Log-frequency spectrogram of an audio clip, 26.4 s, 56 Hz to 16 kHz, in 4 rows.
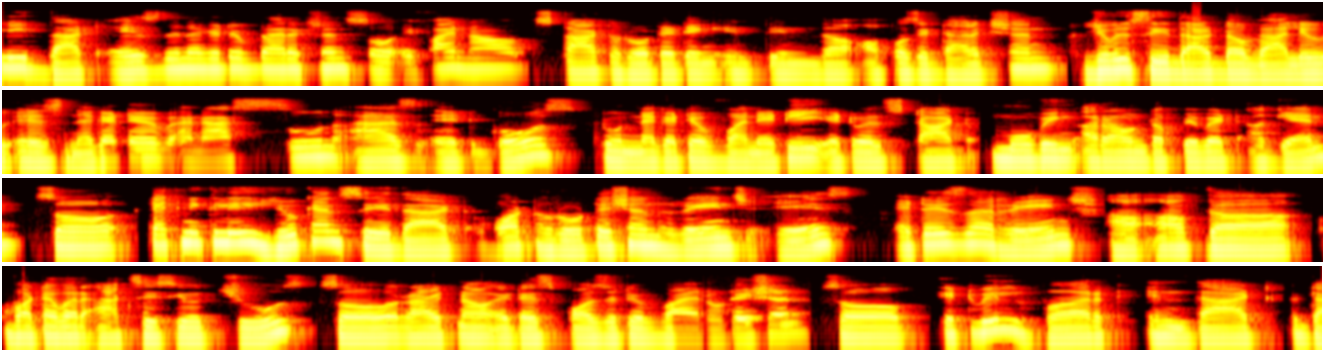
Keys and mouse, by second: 2.6 r, 19.9-21.3 drag.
